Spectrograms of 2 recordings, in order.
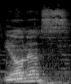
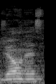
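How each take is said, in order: First: The name begins with a Y sound. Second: The name begins with a J sound. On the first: "I guess it's Jonas. J sounds like a Y" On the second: "it's spelled Jonas"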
